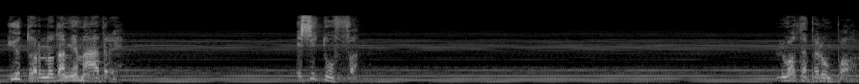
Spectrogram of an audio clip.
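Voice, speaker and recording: An actor playing a cynical, self-important general in a stage monologue, very raspy, sardonic and emphatic. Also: male voice, on the high side, full character voice. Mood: grim, haunted. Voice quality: very raspy, gravelly. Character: cynical, self-important, foul-mouthed male general running migrant crossings. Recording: reverberant hall with live music.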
